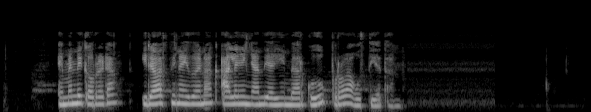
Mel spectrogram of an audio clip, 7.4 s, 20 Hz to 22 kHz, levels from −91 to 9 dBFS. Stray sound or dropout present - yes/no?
no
